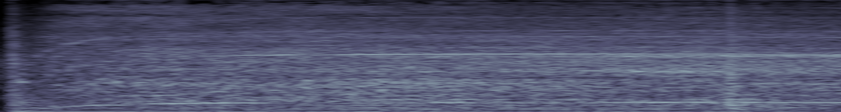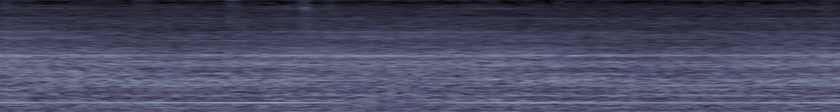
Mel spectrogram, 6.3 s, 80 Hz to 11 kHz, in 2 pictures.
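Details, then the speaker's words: Dyson DC01 vacuum run on carpet after fitting a refurbished sole plate and brush bar with a used belt, motor used years without a filter; spins up quickly, then smooth even whine and airflow, no grinding, healthy. "Pretty well. This thing just keeps going on forever and ever."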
